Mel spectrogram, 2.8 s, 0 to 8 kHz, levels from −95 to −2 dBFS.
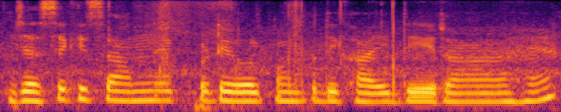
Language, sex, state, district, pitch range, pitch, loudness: Hindi, female, Chandigarh, Chandigarh, 190-215 Hz, 205 Hz, -16 LUFS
